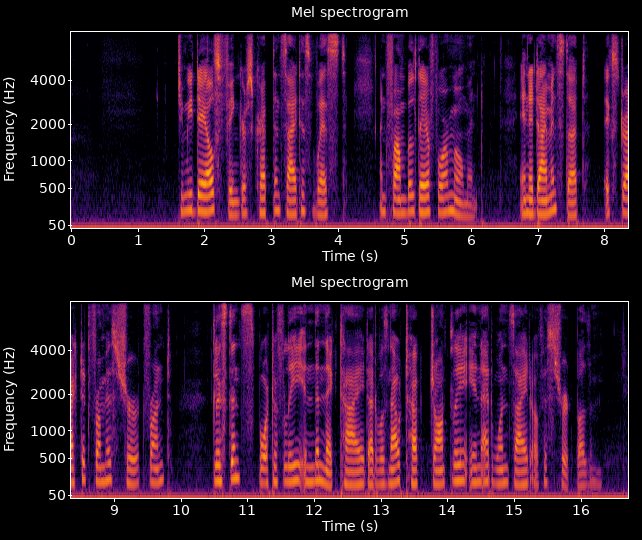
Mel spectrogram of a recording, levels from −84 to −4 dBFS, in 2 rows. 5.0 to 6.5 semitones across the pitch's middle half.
No: average, 3.0 semitones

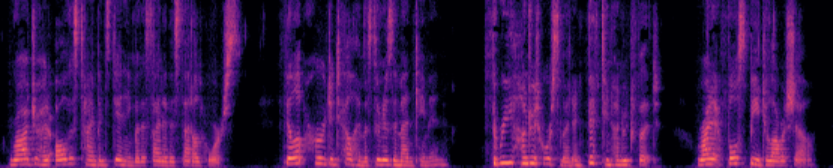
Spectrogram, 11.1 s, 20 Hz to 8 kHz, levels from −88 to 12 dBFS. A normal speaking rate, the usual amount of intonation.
No: fast, 210 wpm; average, 4.4 semitones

